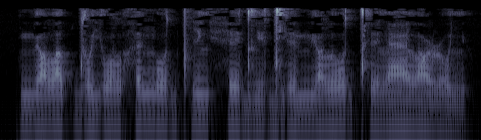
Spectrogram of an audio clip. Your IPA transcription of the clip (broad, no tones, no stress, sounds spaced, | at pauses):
mʲ ɒ lˠ i p d o j u lˠ h e ŋ o d pʰ i lʲ h e d lʲ e d j e mʲ ɒ l o d tʰ e l æ l ɒ ɭ o lʲ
